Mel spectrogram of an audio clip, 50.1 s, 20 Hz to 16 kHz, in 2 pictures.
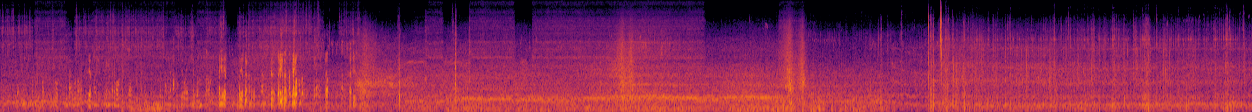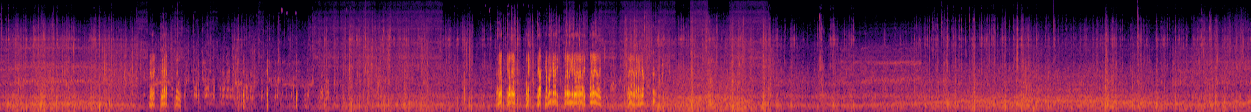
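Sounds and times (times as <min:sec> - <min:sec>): wind and road noise: 0:00.0 - 0:50.0
garbled speech-like bursts: 0:00.8 - 0:07.2, 0:27.9 - 0:31.6, 0:35.0 - 0:38.3.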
